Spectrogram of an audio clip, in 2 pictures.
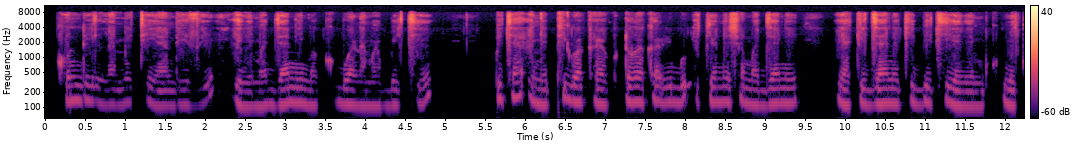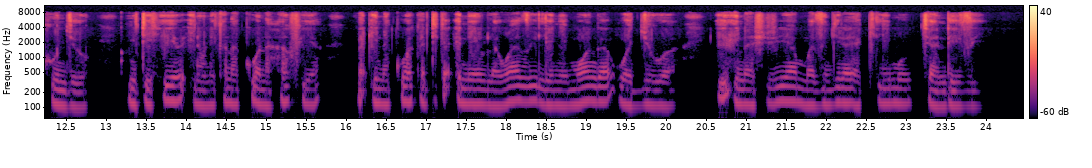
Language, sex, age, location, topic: Swahili, male, 18-24, Mombasa, agriculture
